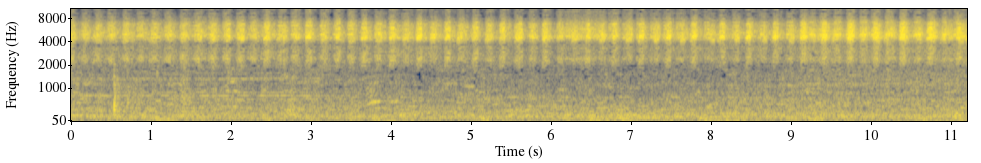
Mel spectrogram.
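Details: Several cicadas in Split make a loud, continuous, pulsing buzz, steady and high-pitched throughout.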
